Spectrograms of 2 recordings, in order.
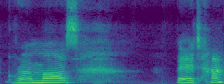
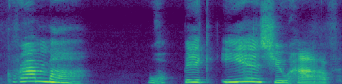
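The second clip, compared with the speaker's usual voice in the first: higher, slow, drawn-out wonder; wondering little girl; 4 semitones higher, 6 dB louder, slower than usual. Acted. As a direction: marvel at it slowly like a child.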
